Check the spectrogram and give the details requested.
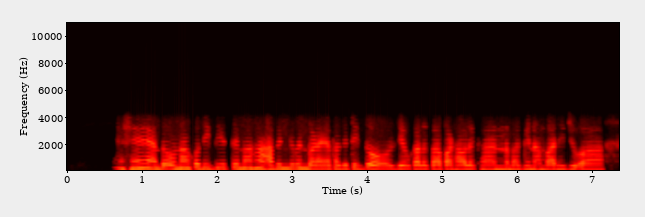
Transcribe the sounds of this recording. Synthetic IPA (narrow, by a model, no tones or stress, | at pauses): hɛ̃d̪ɔunakɔd̪ik̚d̪iɛt̪ɛmaɦãːbinɡɛbɛnbaɽajabʱaɡɛʈik̚d̪ɔd͡ʒɛkalɛkapaɽ̤ɦawlɛkʰanbʱaɡinambaɾɦid͡ʒuʔa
